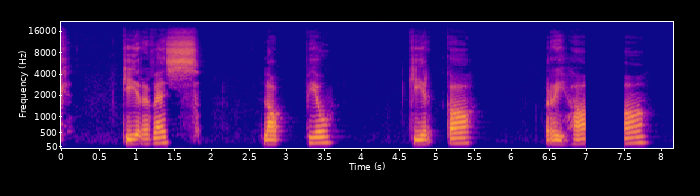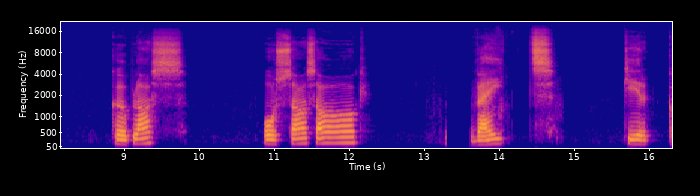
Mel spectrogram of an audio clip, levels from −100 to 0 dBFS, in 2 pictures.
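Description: At 6.98 s the speech cuts off mid-flow and the output falls completely silent for about 520 ms, resuming at 7.52 s; a second, shorter dropout follows at 13.29 s, lasting about 320 ms until 13.63 s. Both are playback stalls, the likely cause being a player that ran short of data or had its thread blocked, so nothing reached the output until it recovered and carried on.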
